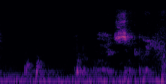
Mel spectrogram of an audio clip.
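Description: Faint whispering in a quiet room, with a short hiss about one and a half seconds in.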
